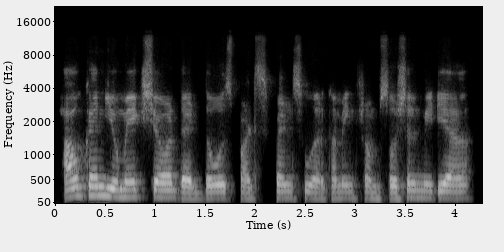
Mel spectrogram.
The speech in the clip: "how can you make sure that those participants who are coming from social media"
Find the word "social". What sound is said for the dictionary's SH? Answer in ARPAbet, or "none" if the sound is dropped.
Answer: SH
